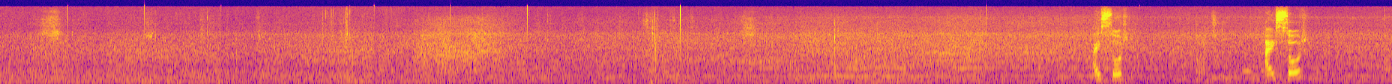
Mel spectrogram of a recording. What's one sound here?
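A woman reads out through a microphone outdoors.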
